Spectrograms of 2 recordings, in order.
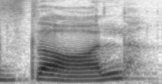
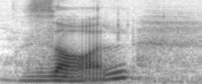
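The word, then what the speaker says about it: ذال: comes the next part it's called zal zal and pronounced Z but it's a particularly Arabic letter again and they pronounce it something like the English th but that significance is lost in Persian again so we pronounce it like a normal z z or Z why am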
